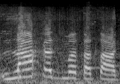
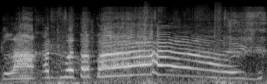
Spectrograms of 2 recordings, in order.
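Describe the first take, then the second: First: It is said calmly, without force. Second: It is said forcefully, from the chest.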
